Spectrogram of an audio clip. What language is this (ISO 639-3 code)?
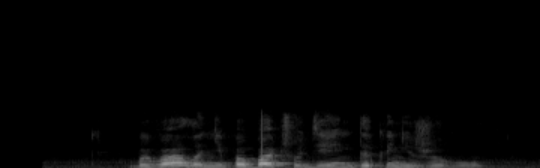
bel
